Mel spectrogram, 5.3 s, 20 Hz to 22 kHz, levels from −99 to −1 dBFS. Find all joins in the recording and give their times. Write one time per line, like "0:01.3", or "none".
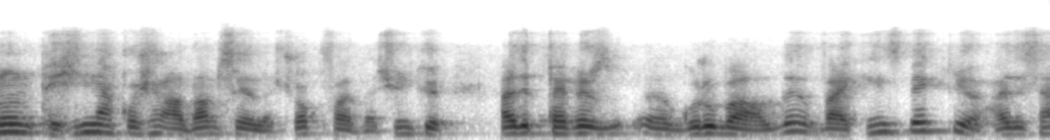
none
